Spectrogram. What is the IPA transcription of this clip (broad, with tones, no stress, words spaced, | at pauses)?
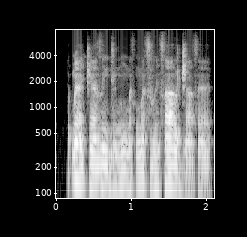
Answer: ɓɛ̃ː˦˨t͡ʃɛ̃ː˧zĩ˧ ɡʲã˨nũ˧ŋ͡mɛ̃˨sŋ͡mɛ̃˧s vĩ˨sãː˦ɾɤ˧d͡ʒãː˨ sɛ̃˨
